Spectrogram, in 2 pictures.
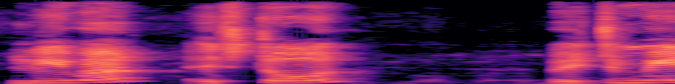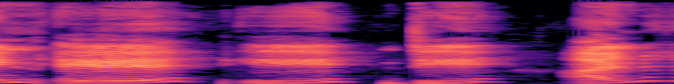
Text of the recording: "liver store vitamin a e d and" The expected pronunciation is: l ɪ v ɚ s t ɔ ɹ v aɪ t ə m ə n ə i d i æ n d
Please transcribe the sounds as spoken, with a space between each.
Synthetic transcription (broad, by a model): l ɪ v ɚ s t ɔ l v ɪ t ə m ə n ə i d i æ n d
